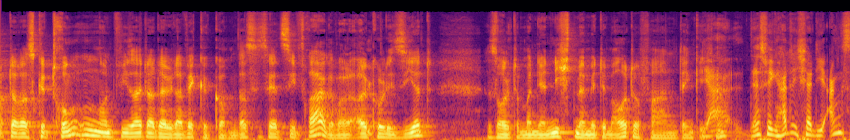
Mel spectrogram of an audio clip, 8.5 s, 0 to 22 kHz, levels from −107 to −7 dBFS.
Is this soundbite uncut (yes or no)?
yes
